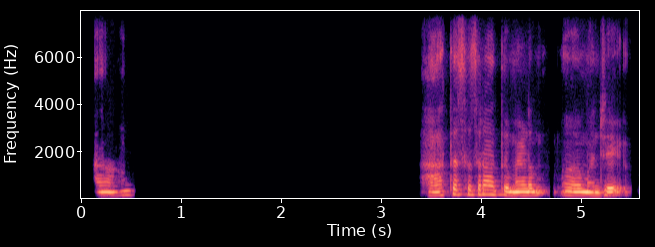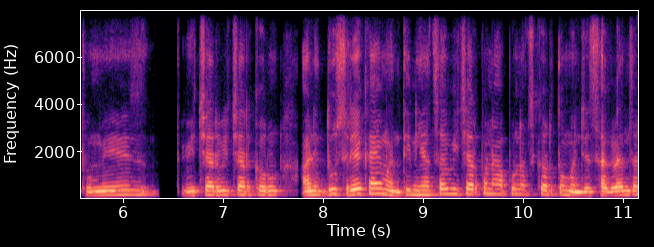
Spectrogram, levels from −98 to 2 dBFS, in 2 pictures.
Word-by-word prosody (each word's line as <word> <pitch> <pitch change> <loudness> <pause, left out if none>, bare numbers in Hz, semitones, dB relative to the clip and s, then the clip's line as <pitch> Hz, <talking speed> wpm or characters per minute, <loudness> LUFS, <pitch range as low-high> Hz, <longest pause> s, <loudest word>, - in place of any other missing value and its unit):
हां, 140 0 -1
हां. 165 +1 -10 3.0
हां, 140 +1 -2
तसंच 190 -1 -4
राहतं 180 -4 -2
मॅडम 145 0 +4 0.2
अ, 310 0 -3
म्हणजे 270 - +4 0.3
तुम्ही 160 +2 +2 0.7
विचार-विचार 170 +2 +1
करून 170 0 +1 0.3
आणि 160 +2 +5
दुसरे 205 +1 +4
काय 220 -1 +4
म्हणतील 195 - +1
याचा 180 +3 0
विचार 205 -1 0
पण 220 -3 -4
आपणच 195 -1 -5
करतो 185 -1 -2
म्हणजे 150 -3 +4
सगळ्यांचा 160 +3 +2
175 Hz, 120 wpm, -20 LUFS, 160-200 Hz, 3.0 s, आणि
